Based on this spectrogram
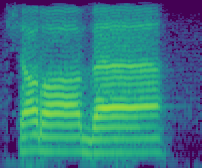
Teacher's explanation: أنا أريد منك الآن تشبع المد العوض حتى لا يغلق، لا تغلق الصوت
